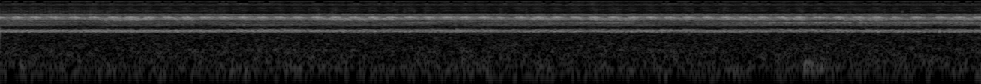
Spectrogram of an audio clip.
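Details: Crickets chirping on a summer night in Africa: a steady, dense, high pulsing trill with two bright pitch bands, beating rapidly and evenly throughout, with no other clear sounds.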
